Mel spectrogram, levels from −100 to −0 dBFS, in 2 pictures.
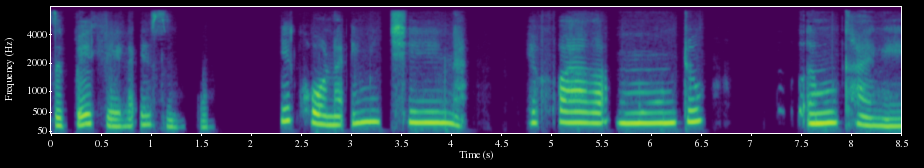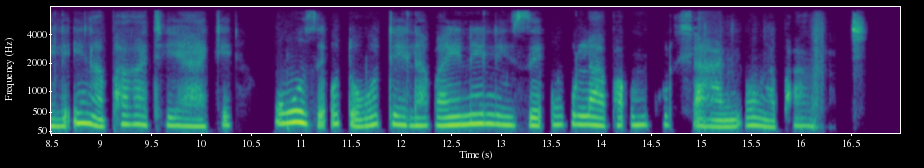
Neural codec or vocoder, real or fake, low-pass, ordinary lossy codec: none; real; 7.2 kHz; MP3, 64 kbps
